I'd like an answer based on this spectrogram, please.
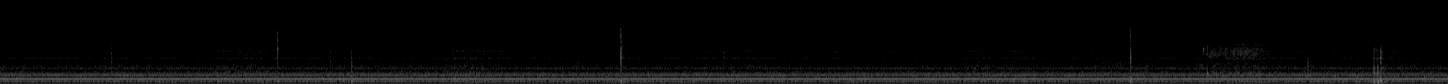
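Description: Steady electrical hum made of several fixed tones, with a few faint sharp ticks spread through it, as an IC's pins are hand-soldered with a soldering iron.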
